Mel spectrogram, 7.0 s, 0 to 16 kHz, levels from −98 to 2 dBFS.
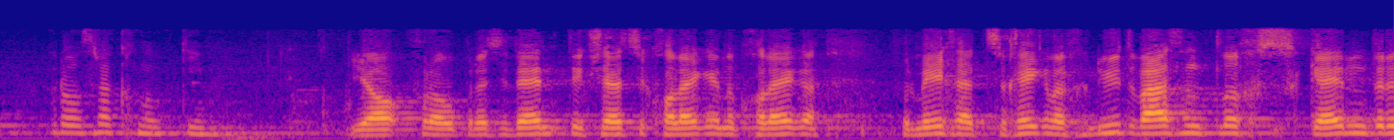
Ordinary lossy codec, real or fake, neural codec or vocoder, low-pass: none; real; none; 7.2 kHz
